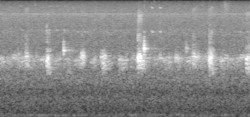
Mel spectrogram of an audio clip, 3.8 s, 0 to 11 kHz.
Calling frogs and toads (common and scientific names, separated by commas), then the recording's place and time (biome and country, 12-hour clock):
Bischoff's tree frog (Boana bischoffi), Cochran's lime tree frog (Sphaenorhynchus surdus)
Atlantic Forest, Brazil, 11:30pm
